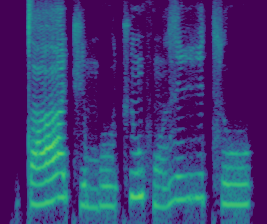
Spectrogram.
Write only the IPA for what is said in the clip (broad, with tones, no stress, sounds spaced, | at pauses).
t aː˨˦ t͡ʃ ɪ˨ m uː˨ t͡ʃ ũ˦ f ũ˨ z iː˦ t͡s u˦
